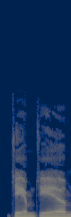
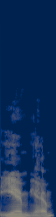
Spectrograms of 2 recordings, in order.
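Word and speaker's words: Yam Yam: I'm not sure because that's what I thought led to jam jam jam. Yum yum. Whatever. How you It's spelled jam jam. And we they pronounce it yam yum.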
